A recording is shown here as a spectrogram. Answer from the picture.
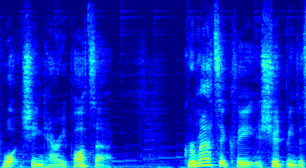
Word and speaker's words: Potter: a bit too long It sounded like Porter Should be Potter Potter very short sound otherwise, very good!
